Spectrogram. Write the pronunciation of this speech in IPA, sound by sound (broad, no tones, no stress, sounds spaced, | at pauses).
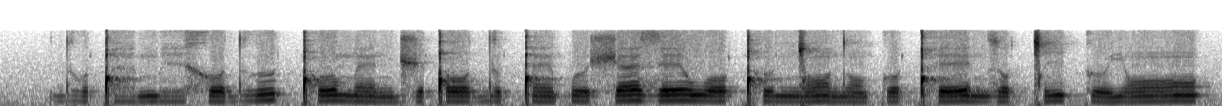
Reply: dʱ ʊ ǃ ɛ̤ m e̤ x ʊ dʱ ɯ ǃʰ ʊ m ẽ n d͡ʒ ʏ ǃ o d ɯ ǃ ẽ p ɯ ʃ ɛ z e w o ǃʰ ɯ ŋ͡ǀ õ d õ k ʊ ǃʰ e n z ʊ ǀ i k ɯ j õ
